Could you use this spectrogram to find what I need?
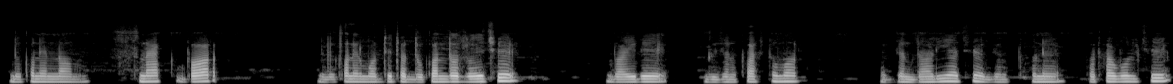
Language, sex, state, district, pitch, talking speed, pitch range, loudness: Bengali, male, West Bengal, Paschim Medinipur, 130 Hz, 100 wpm, 125-160 Hz, -22 LUFS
